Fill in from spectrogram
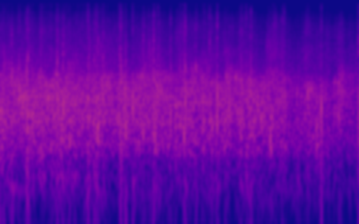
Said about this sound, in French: je voudrais qu'on applaudisse Siro.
